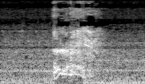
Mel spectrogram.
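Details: Stifled burst: a brief, harsh, held-back burst from the throat, like muffled throat clearing or a held-back sneeze, over steady background hum.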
